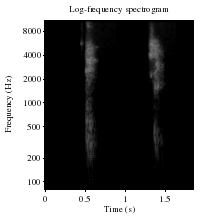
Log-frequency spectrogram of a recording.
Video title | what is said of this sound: Art Lecture & Workshop with Art Tips from Liz Ndoye. This week's featured artist - Christopher Wool | You know it's cardboard if when you shake it, it rattles. Hear the sound that it makes?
